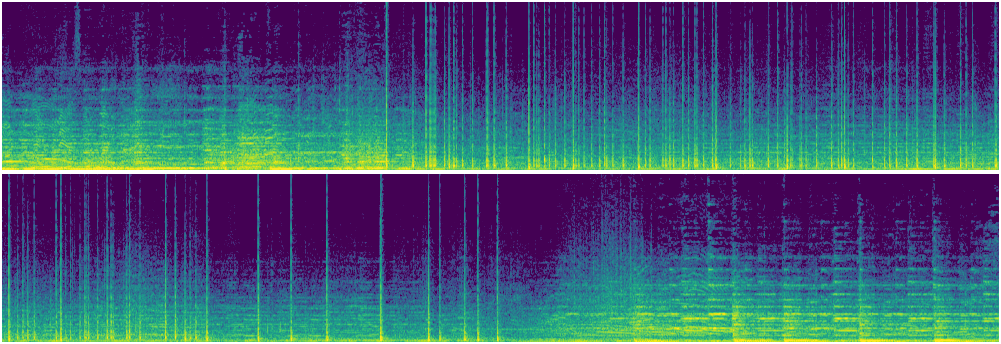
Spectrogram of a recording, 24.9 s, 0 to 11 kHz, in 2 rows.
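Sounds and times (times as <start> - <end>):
music playing: 0.0 - 24.9
fireworks bangs and crackles: 3.7 - 19.2.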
